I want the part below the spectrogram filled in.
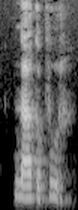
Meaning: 1. Nagpur (a large city, the winter capital of Maharashtra, India) 2. Nagpur (a district of Maharashtra, India, containing the city of the same name)
- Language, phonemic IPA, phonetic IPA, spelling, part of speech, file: Marathi, /naɡ.puːɾ/, [nak.puːɾ], नागपूर, proper noun, LL-Q1571 (mar)-नागपूर.wav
